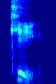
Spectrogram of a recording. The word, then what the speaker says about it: chi: to the second power Greek letter Kai pronounced key uh key Square variable cannot be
